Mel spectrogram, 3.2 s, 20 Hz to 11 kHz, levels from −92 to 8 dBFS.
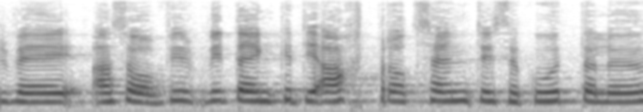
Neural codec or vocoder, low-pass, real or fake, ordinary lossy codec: none; none; real; none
